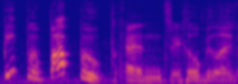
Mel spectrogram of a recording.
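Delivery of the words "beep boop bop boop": high robotic beep boop; chirpy little robot noises; drone beeps. Pretend. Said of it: "And the drone can be like".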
